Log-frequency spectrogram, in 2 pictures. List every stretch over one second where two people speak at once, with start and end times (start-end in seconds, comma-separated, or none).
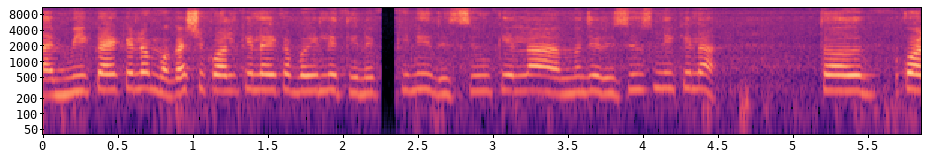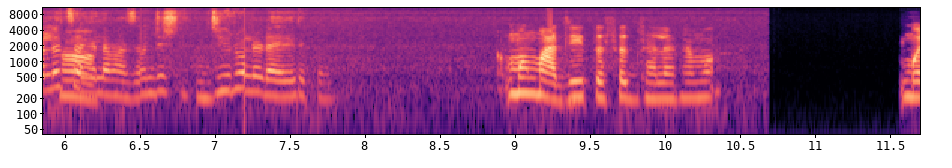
none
